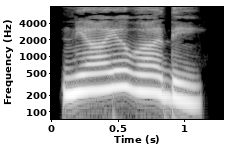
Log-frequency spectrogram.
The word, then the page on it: ನ್ಯಾಯವಾದಿ: nyāya vādi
